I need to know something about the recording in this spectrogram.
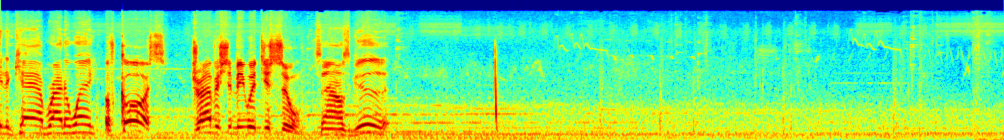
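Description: Footsteps tap on a paved road.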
